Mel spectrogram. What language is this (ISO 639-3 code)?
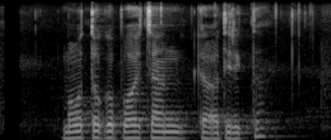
nep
